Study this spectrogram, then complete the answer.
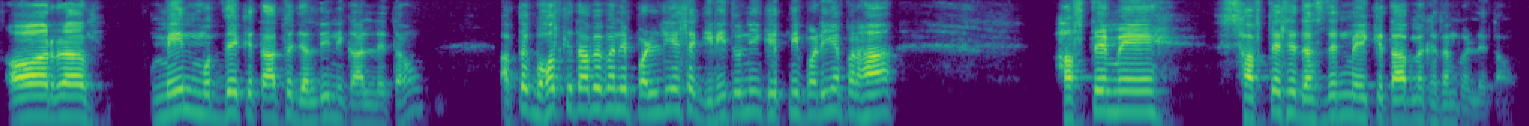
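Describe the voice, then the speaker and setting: A man's voice: on the high side, a little fast. Earnest middle-aged man, emphatic repetition. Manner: earnest, emphatic, repeats phrases for effect. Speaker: business coach being interviewed. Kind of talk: conversational interview answers.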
